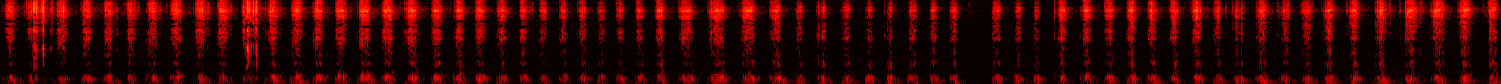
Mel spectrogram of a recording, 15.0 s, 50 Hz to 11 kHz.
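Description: A pointed wooden stick scratches and digs into the surface of a solid, palm-sized orange-yellow plaster block resting on cardboard, while the other hand holds the block steady. A rapid, fairly even series of short, bright, gritty scraping strokes continues throughout, with a brief quiet dip near the 10-second mark.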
